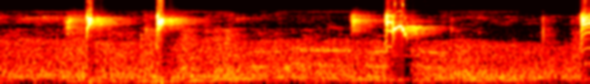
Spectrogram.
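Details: Crimson sunbird, wild, with the 'jrejet cuit' lure call: a few thin, high chips and one sharp descending chirp, widely spaced over a steady low hum.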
